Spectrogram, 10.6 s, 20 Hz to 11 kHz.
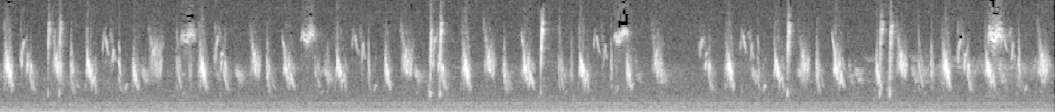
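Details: Eurasian tree sparrows claiming nest boxes in a Czech garden at Přerov in March 2020 chirp continuously: sharp, high, evenly repeated notes, several per second. Chaffinch, serin, hawfinch and dunnock are singing behind them.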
